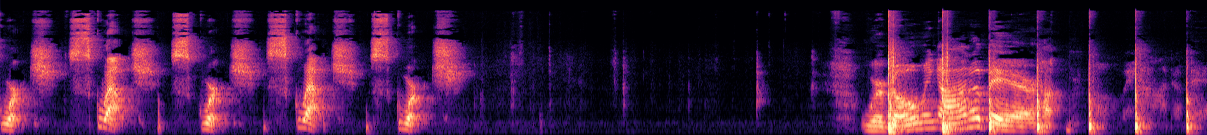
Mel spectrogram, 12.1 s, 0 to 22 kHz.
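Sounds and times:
book pages turning: 4.8s - 7.9s.

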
